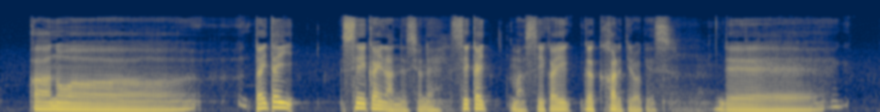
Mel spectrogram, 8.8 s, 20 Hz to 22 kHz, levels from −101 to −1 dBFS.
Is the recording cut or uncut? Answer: uncut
